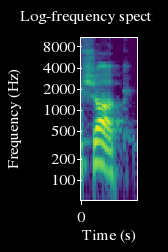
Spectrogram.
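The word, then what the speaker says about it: Shough: Tyler show well Tyler shock it's pronounced Shock by the way it's not show yes it's a tough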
